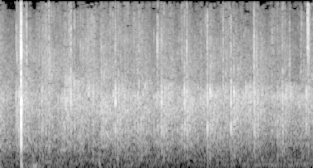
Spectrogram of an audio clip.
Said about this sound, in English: Yes, give them a hand this morning.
